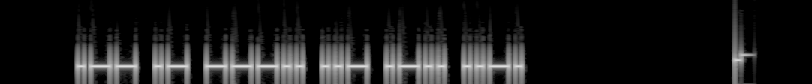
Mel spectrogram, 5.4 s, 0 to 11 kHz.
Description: Morse code, heard as a keyed tone, about 28 wpm, 700 Hz. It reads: WA8ULF
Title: USA Call Signs Repeated 2x 28wpm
